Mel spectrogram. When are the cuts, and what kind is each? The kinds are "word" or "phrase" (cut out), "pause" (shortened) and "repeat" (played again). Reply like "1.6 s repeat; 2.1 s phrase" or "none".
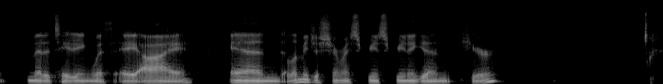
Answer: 2.1 s pause; 3.8 s repeat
